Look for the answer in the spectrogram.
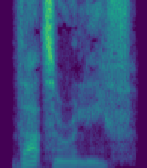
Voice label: female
